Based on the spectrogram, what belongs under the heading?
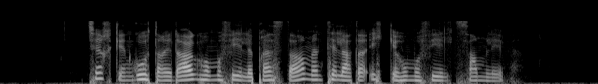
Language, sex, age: Norwegian, female, 25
